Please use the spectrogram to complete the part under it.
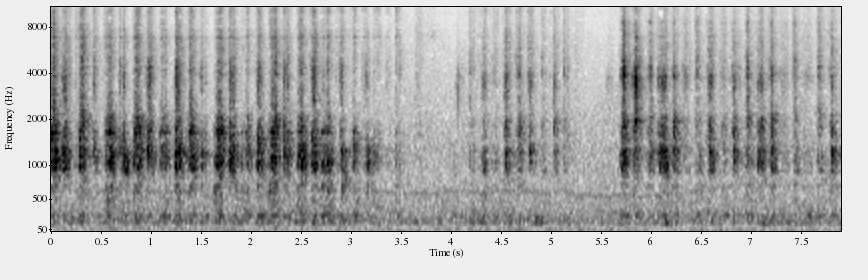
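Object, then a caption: Black-coated scratch art paper and wooden stylus. A wooden stylus scratches a flat, black-coated scratch art paper card in rapid, short strokes, making a dry, bright rasping sound. The strokes run steadily, thin out into a quieter stretch around the middle, then resume strongly for the final seconds.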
